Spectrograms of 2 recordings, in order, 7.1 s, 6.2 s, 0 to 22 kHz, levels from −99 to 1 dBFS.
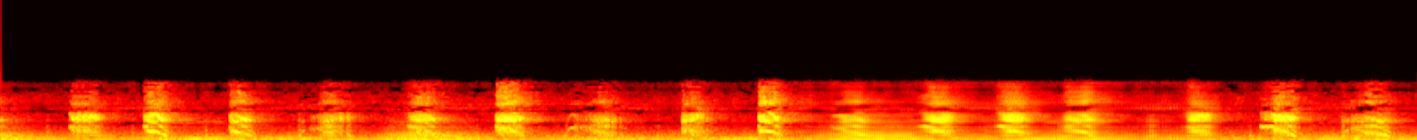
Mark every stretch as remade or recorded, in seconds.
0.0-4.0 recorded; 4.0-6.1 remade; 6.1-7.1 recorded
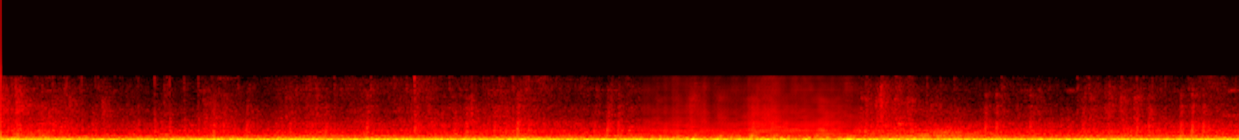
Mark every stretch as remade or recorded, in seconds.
0.0-3.2 recorded; 3.2-4.3 remade; 4.3-6.2 recorded

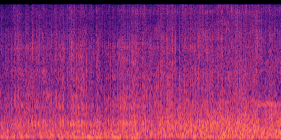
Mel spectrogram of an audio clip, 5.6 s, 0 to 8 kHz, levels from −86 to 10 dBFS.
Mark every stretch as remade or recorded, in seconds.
0.0-3.1 remade; 3.1-5.1 recorded; 5.1-5.6 remade

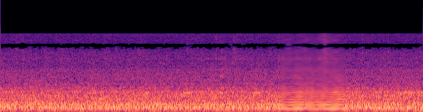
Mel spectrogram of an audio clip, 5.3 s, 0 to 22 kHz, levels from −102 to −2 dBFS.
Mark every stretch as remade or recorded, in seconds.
0.0-3.5 recorded; 3.5-4.3 remade; 4.3-5.3 recorded

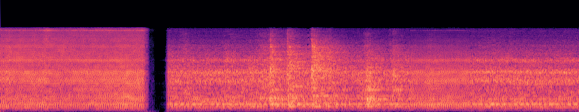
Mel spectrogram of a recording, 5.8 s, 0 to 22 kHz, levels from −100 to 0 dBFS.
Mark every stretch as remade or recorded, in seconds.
0.0-1.7 remade; 1.7-4.1 recorded; 4.1-4.7 remade; 4.7-5.8 recorded

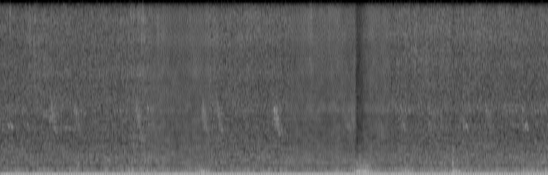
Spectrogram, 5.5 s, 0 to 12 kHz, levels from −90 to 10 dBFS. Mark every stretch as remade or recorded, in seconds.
0.0-1.5 recorded; 1.5-2.1 remade; 2.1-2.9 recorded; 2.9-3.9 remade; 3.9-5.5 recorded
